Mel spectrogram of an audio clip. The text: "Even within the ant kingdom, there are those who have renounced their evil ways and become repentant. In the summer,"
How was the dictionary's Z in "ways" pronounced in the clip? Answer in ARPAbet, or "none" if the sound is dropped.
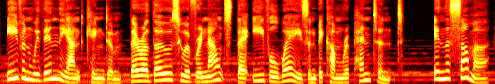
Z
